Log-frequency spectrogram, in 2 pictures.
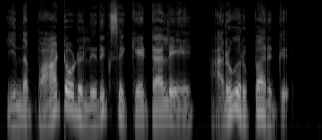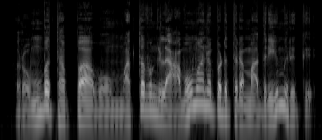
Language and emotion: Tamil, disgusted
